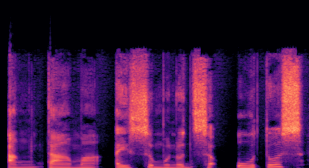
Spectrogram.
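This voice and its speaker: A woman's voice: lowish voice, animated, moderate pace, no echo, clean studio sound, natural voice. A woman voicing a scornful, bossy hospital supervisor. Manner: scornful, commanding. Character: contemptuous female hospital supervisor, cold and harsh. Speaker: nurse supervisor.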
